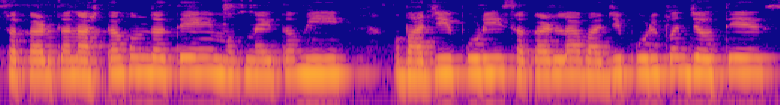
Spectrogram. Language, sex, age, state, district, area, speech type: Marathi, female, 30-45, Maharashtra, Thane, urban, spontaneous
